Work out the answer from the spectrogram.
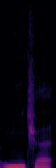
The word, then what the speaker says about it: Nietzsche: They are pronounced Nietzsche and Feuerbach.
